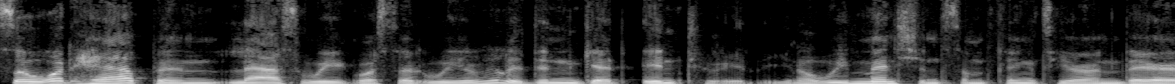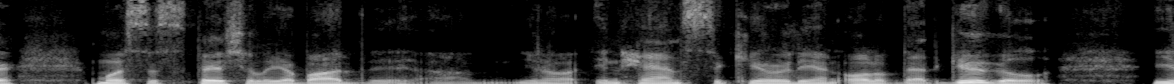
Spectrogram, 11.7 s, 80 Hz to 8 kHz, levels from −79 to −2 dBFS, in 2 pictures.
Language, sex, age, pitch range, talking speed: English, male, 50-69, 95-115 Hz, 190 wpm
